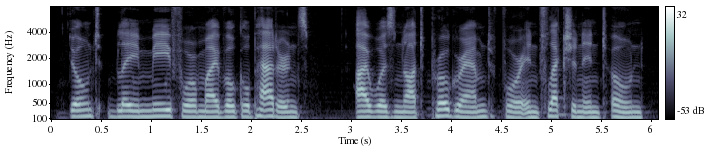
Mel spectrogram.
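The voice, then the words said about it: Flat monotone robotic voice. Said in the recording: “I recognized your monotone voice.”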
